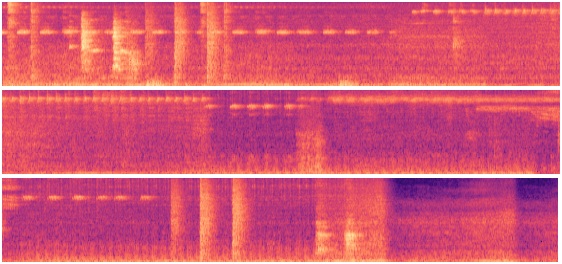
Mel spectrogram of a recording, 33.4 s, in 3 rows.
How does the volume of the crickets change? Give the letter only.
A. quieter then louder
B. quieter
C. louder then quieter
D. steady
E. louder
B.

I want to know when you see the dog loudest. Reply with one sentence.
The volume of the dog peaks at 2 seconds.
